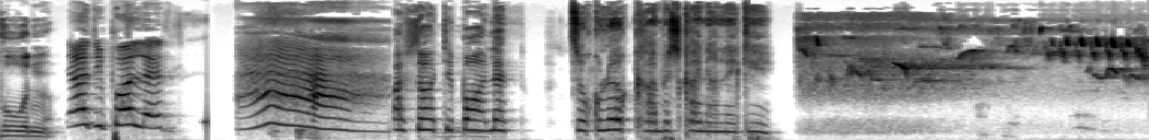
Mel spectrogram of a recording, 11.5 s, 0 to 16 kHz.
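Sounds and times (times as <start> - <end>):
speech: 0.0 - 1.8, 2.4 - 8.4
birds chirping and twittering: 8.0 - 11.4.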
